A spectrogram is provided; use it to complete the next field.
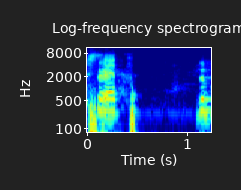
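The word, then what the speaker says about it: sept: seven is SE or SE the p is silent it's set okay okay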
